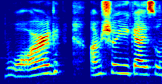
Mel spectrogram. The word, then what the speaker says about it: Varg: And I know from my limited knowledge of remembering German from when I took it in school is that they do change their W's and their V's around. So to me I would pronounce it Varg, but to them I think it's Warg.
